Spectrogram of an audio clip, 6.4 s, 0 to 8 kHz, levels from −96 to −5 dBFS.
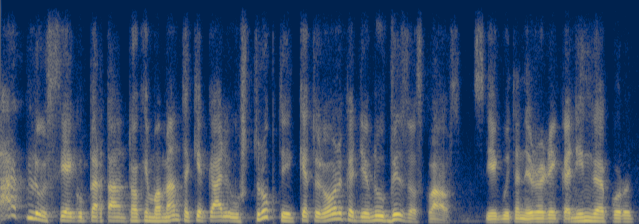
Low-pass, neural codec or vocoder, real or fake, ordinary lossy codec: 7.2 kHz; codec, 16 kHz, 1 kbps, X-Codec, WavLM features, trained on Multilingual LibriSpeech; fake; Opus, 32 kbps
